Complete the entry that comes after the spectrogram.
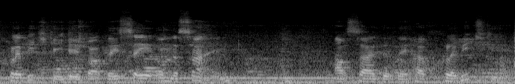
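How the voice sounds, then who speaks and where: A man talks fairly slowly. Clear music is heard behind him. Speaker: travel vlogger. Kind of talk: casual vlog chat. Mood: relaxed, pleased. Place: cafe.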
